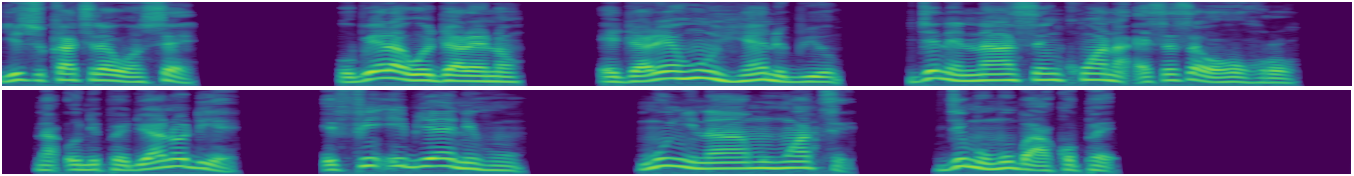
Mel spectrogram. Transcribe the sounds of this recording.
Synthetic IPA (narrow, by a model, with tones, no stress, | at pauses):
je˦s̬u˨kʰa˦t͡ɕʰɪ˨ɾɛ˦wɔ̃˨nsɛ˦ | o˨bi˦a˦ɾa˨wɔ˨æ˦d͡ʑᶣa˨ɾɪ˦nʊ̃˦ | ɛ˨d͡ʑᶣa˨ɾɪ˦ɛ˦ɦʊ̃˦˨ɦĩ˦ã˦nʊ̃˨bi˦o˦ | d͡ʑɪ˦nɪ̃˨n̩˨˦nãː˦sɪ˦ŋ̩˦kʰʊ̃˦a˦nã̰˨ʔɛ˨sɛ˦s̬ɛ˦wɔ˨hʊ˦ɦʊ˨ɾʊ˦ | nã̰˨ʔo˨nĩ˨pʰæ˨dɥa˦nʊ̃˦dɪ˨ɛ̰˨ | e˨fi˦ʔe˦bi˦a˦ɾa˦nĩ˨ɦʊ̃˨ | mʊ̃˦ɲĩ˨nãː˦mʊ̃˦ɦʊ̃˦a˦tʰɪ̰˨ | d͡ʑɪ˦mʊ̃˨mũ˦baː˨kʰʊ˦pʰɛ˦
